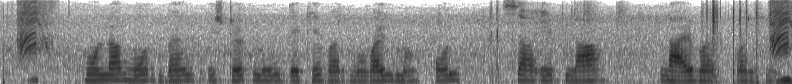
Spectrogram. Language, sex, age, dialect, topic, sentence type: Chhattisgarhi, female, 41-45, Central, banking, question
